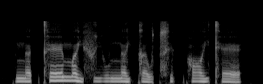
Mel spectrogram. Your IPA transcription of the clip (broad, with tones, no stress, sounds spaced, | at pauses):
n̪ ɐ˨ t̚ t̪ʰ ɛː˥ m ɐ˨˩ j f iː˨ w n̪ ɐ˨ j k ɐ˨˩ w t͡sʰ ɪ˨˥ k̚ h ɔː˨˧ j t̪ʰ ɛː˨˩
